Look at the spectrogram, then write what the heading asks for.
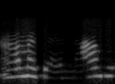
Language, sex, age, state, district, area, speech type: Tamil, female, 30-45, Tamil Nadu, Cuddalore, rural, conversation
